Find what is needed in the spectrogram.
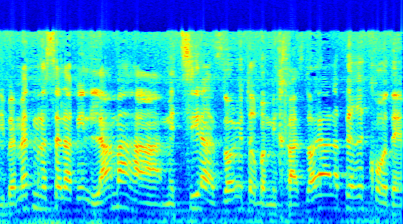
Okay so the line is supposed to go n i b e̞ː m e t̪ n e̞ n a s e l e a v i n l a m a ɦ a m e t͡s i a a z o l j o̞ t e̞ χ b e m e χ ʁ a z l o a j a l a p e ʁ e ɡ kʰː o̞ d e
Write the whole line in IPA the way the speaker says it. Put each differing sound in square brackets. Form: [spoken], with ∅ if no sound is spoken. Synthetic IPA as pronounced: n i b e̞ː m e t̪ [m] e̞ n a s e l e a v i n l a m a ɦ a m e t͡s i a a z o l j o̞ t e̞ [ʁ] b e m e χ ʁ a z l o a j a l a p e ʁ e [k] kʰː o̞ d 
